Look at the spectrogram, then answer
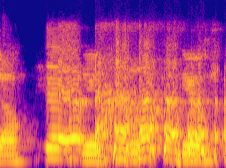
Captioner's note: laughter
